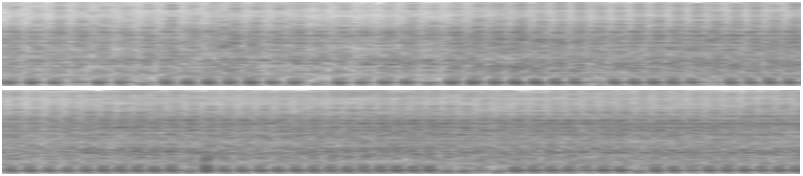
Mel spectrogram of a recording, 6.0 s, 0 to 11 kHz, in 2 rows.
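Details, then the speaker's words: Single-cylinder motorcycle with Wassell Evolution (Amal Concentric Mk1) carburettor after fixing a twisted, dislodged needle clip: quick, even thumping with no pops or misses; idle a bit fast, throttle stop screw needs adjusting. "kickover still a bit fast, but I might need to adjust the throttle stop screw."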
